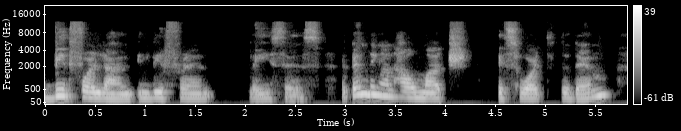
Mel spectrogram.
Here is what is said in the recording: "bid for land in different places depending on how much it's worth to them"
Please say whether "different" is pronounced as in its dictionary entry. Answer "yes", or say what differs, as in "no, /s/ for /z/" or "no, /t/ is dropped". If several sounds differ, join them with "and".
yes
